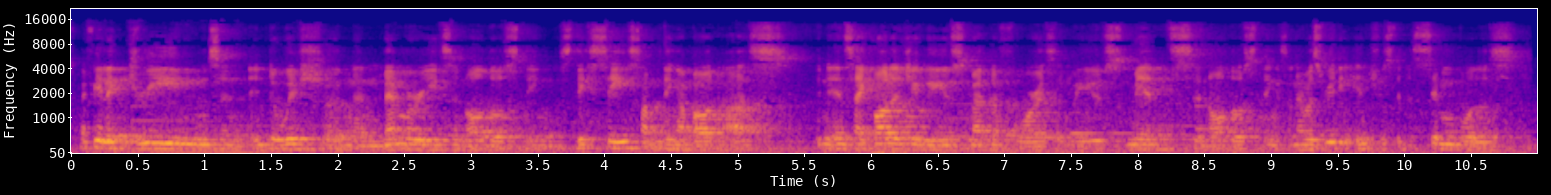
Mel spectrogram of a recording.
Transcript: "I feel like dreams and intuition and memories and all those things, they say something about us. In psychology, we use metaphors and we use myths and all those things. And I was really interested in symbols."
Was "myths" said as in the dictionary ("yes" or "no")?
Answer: no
